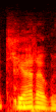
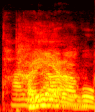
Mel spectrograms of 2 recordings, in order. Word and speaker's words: DIA: DIA가 다이아로 읽어요? 디아라고 읽어요? 다이아라고 아, 맞아요.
